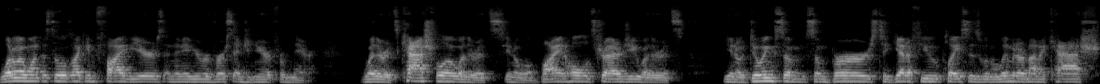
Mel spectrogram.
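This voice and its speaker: Very fast speech from a man, fairly even in intonation, over a quiet background. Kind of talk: tutorial. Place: office. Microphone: phone near.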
